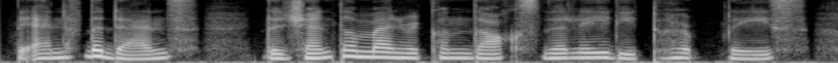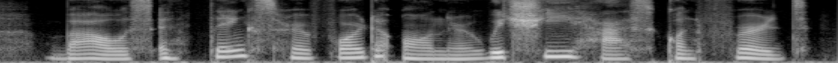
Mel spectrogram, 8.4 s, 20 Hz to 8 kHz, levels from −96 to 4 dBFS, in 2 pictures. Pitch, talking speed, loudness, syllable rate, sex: 180 Hz, 185 wpm, -20 LUFS, 4.9 syllables/s, female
